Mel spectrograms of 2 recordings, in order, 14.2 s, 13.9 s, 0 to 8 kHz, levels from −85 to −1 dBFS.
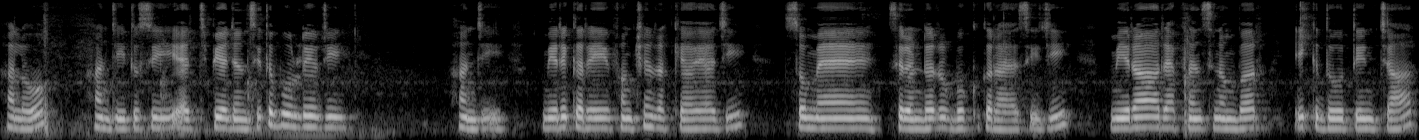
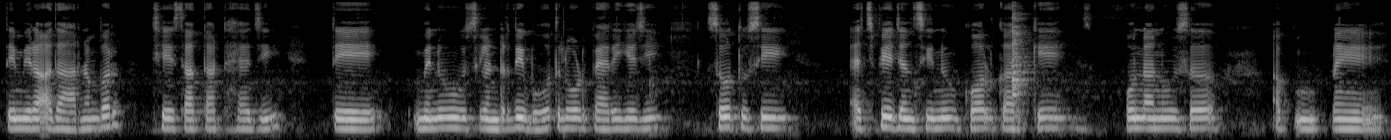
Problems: background sounds at intervals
